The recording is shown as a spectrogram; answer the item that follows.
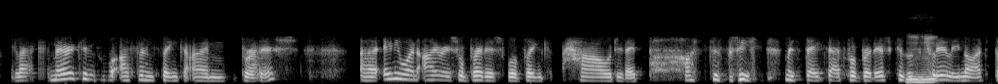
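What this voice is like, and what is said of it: South African accent. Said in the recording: “I'm South African. And actually, usually my accent is an icebreaker for conversations because people never guess it right ... they think it's New Zealand or they think it's Australia ... sometimes even Norwegian”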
